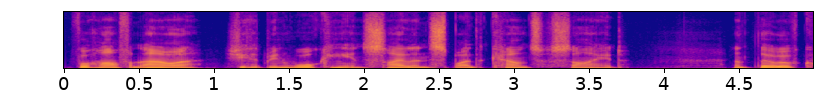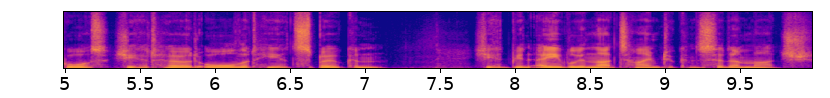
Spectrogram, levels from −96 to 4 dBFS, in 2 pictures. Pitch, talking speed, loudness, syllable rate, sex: 105 Hz, 215 wpm, -21 LUFS, 5.2 syllables/s, male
